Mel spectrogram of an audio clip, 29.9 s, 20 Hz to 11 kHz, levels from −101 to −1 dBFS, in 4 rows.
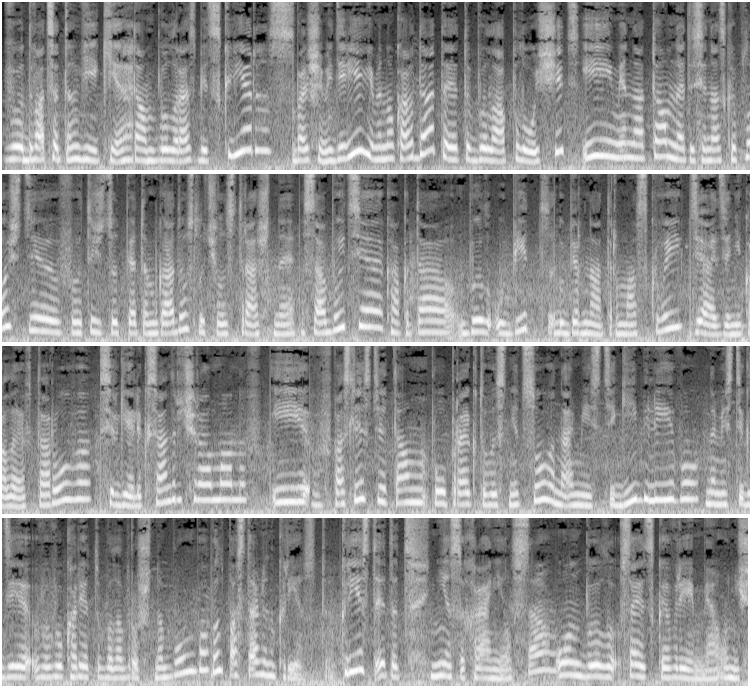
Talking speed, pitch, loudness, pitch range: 140 wpm, 225 Hz, -10 LUFS, 205-275 Hz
